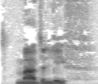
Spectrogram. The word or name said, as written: Madelief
